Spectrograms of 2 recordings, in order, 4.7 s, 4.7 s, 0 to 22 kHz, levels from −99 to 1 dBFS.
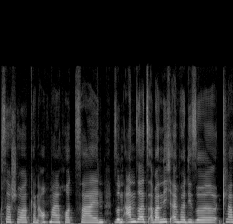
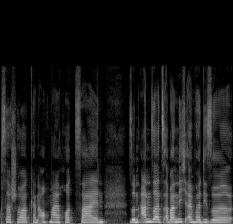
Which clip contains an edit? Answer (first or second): first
